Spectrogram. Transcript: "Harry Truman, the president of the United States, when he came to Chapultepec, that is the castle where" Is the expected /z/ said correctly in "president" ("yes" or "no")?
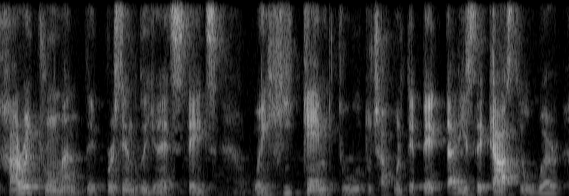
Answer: no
